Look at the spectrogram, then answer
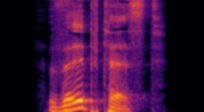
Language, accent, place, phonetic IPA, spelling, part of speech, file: German, Germany, Berlin, [ˈvœlptəst], wölbtest, verb, De-wölbtest.ogg
- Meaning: inflection of wölben: 1. second-person singular preterite 2. second-person singular subjunctive II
